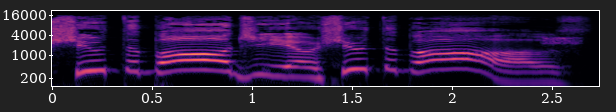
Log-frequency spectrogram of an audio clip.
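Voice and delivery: very high, loud, swooping yell. Recounting watching the match at home, retelling own yell at the tv. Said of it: "I was like yelling at the TV".

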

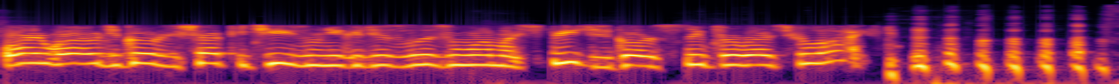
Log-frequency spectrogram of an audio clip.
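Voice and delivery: rambling Delaware accent impression. Doing a rambling impression for a co-host: Joe Biden impression with Delaware accent. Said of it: "Your Biden's getting better".

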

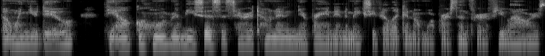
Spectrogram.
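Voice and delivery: hushed whisper. A speaker saying something they call very unethical, whispering. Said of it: "Why are you whispering?".

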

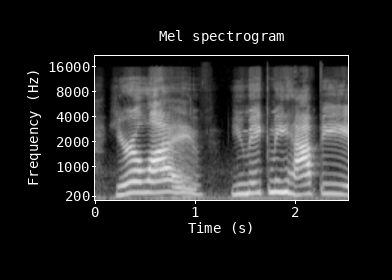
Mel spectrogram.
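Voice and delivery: booming jovial laughing voice. Recapping a story where Adon greets Guts, who is alive, in a booming, jovial Adon voice. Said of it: "he's like booming, laughing, very jovial".

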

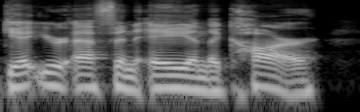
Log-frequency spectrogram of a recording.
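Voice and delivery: put-on harsh man's voice. Recounting a man overheard while walking to the car, in a retold harsh male voice. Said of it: "this really harsh male voice that just said".

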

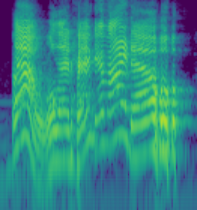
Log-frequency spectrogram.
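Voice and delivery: put-on very high, shrill, loud old granny voice. Retelling Grandma's reply to Julia's news: old grandma voice. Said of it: "That's my old grandma voice".

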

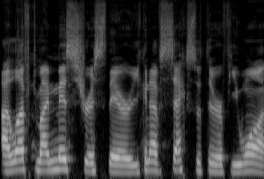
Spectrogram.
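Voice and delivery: plain

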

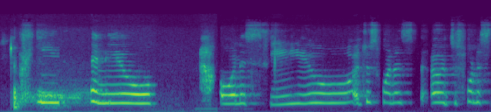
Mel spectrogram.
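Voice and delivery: put-on sweet pleading voice. Retelling a guy's drunk plea to see her: imitating a sweet voice. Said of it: "he was saying this sweet voice".

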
